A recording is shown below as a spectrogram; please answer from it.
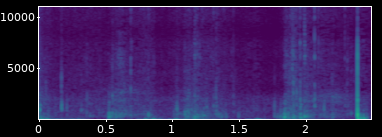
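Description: Faint, irregular footsteps of a hiker walking on a dirt and rock forest trail.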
